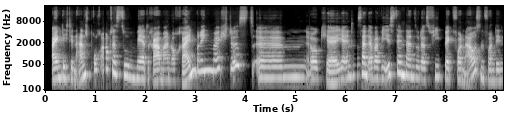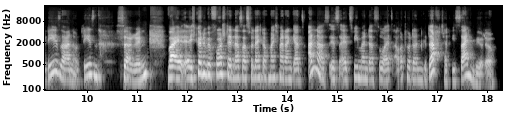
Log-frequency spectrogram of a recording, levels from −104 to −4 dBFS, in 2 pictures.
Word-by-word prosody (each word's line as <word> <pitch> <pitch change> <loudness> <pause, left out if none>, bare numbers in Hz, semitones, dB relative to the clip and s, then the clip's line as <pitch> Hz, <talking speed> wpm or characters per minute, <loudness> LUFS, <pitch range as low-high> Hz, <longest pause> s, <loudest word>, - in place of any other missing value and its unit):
eigentlich 210 +2 +6
den 195 - -7
Anspruch 255 -9 -1
auch, 370 0 -3
dass 280 -4 -1
du 245 -3 -3
mehr 200 -1 +1
Drama 180 +2 +3
noch 175 0 -10
reinbringen 335 +3 +3
möchtest? 390 +7 -3
Ähm, 215 +1 -4
okay 195 -6 +1
ja 200 0 +2
interessant. 240 +3 0
Aber 205 +1 0
wie 205 - -5
ist 260 +1 -4
denn 275 -3 +2
dann 230 -2 -1
so 210 - -9
das 190 -1 -4
Feedback 220 -4 -2
von 190 -1 -3
außen, 225 -5 -1
von 180 -3 -6
den 175 0 -7
Lesern 230 - 0
und 175 - -14
Leserinnen? 235 - -2 0.4
Weil 215 -1 +8
ich 205 +1 -4
könnte 275 +2 +4
mir 255 -1 -1
vorstellen, 255 -2 +1
dass 215 0 0
das 210 -1 -1
vielleicht 215 -1 -1
auch 210 - -7
manchmal 215 -1 -2
dann 195 0 -1
ganz 180 0 -2
anders 190 - +3
ist, 195 -1 -6
als 190 0 -5
wie 215 -1 -7
man 200 -1 -6
das 185 0 -5
so 195 - -8
als 175 +2 -6
Autor 205 +1 -10
dann 185 -1 -7
gedacht 185 -1 +3
hat, 165 - -9
wie 175 - -11
es 175 - -10
sein 245 +5 +3
würde. 140 +2 -8
210 Hz, 190 wpm, -21 LUFS, 190-250 Hz, 0.4 s, Weil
